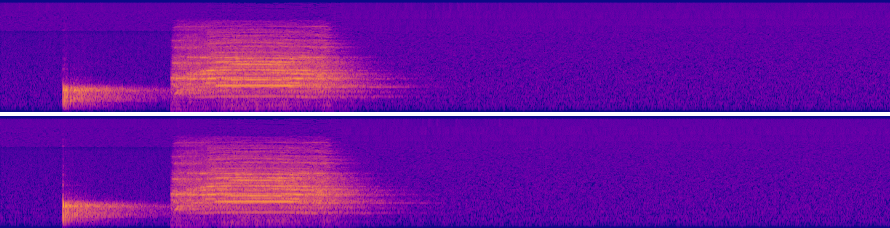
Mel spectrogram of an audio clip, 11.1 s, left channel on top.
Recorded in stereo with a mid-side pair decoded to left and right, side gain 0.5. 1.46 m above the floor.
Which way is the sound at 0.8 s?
55° right.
